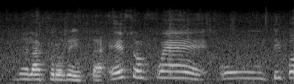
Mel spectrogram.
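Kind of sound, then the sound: nature, heavy rain pouring down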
